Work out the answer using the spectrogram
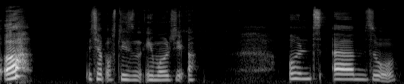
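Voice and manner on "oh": short, rising mock gasp; quick startled "oh"; shocked gasp. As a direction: act out a sudden gasp of shock. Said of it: "das hat mich erstmal richtig schockiert".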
